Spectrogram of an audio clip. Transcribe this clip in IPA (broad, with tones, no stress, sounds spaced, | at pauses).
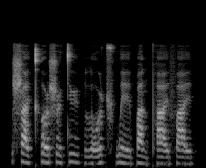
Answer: ʂ a˥˩ ɪ̯ kʰ ɤ˥ ʂ ɻ̩˥˩ t̪ y˥ | l o˧˥ ʊ̯ ʈ͡ʂʰ w e˥˧ ɪ̯ p a˥˩ n pʰ a˥ ɪ̯ f a˥ ɪ̯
